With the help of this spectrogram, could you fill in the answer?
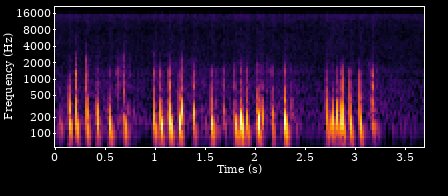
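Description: Fingertips and nails scratch and tap a large, round, flat, solid cork board lying on a table. Four quick bursts of short, dull, low knocks and soft scratches come with brief pauses between them, each sound dying away at once.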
